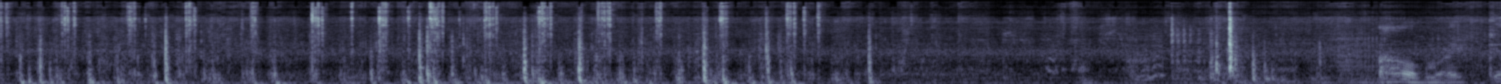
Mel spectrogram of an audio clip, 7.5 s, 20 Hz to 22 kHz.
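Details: 2014 Ford Fiesta, quick uneven run of sharp clicks behind the dash then quieter, from a faulty blend door actuator, fixed by replacing the actuator.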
